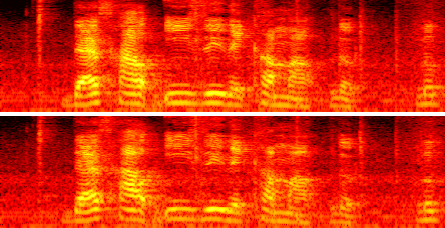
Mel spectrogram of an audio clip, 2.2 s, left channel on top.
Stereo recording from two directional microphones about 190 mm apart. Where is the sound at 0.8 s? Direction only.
35° left (ahead or behind).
